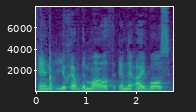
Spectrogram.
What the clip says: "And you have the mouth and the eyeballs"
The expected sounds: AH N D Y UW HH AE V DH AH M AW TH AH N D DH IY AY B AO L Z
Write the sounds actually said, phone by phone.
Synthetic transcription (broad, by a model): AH N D Y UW HH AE V DH AH M AW TH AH N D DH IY AY B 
